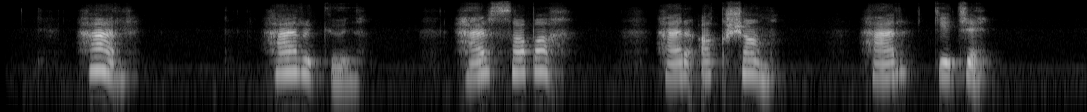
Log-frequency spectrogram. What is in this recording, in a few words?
useful practical turkish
